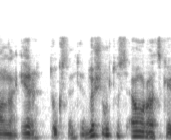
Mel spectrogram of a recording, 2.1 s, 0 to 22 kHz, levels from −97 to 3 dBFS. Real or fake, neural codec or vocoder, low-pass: fake; codec, 16 kHz, 8 kbps, FunCodec, trained on LibriTTS, 25 frames a second; 7.2 kHz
